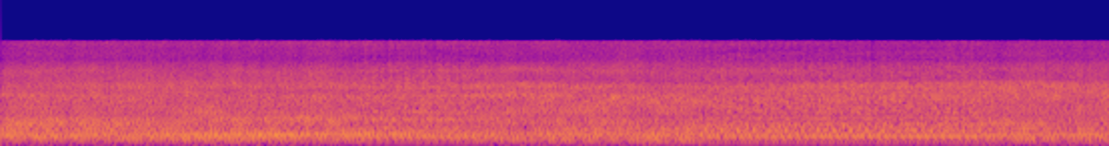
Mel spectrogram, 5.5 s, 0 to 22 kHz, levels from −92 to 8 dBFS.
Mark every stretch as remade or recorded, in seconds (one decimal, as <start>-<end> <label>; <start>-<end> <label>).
0.0-1.8 remade; 1.8-2.4 recorded; 2.4-3.5 remade; 3.5-4.9 recorded; 4.9-5.5 remade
